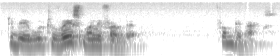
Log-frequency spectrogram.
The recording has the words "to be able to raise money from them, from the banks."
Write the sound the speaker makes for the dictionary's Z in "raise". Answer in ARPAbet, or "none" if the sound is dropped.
S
